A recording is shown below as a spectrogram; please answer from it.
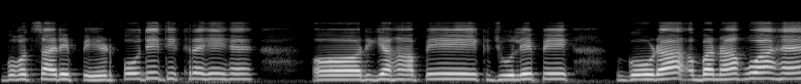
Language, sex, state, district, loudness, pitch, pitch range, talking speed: Hindi, female, Uttar Pradesh, Lalitpur, -14 LUFS, 240 Hz, 220-255 Hz, 125 wpm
